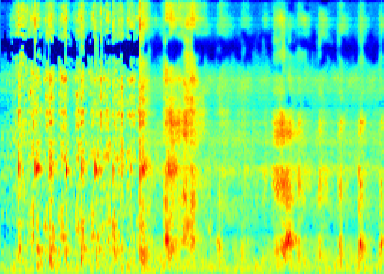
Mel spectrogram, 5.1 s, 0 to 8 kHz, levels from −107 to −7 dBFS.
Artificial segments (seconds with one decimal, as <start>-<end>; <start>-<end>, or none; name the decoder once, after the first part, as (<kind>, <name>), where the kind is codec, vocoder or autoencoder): 1.9-5.1 (vocoder, Vocos)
